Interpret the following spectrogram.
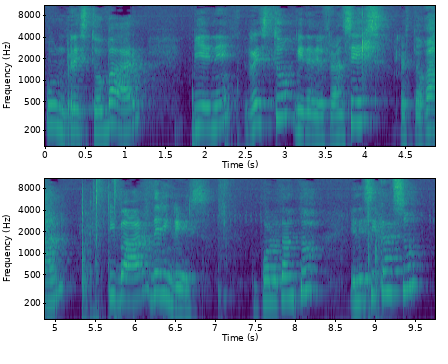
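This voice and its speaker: A teacher gives a recorded university lecture, explaining at a measured pace, pausing while writing and often checking in with a soft questioning hum. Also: medium pitch, animated. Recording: echoey room with faint background noise.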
